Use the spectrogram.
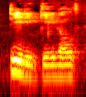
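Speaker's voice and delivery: plain reading voice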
